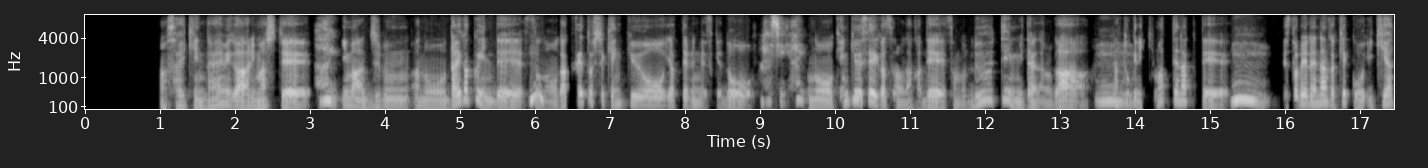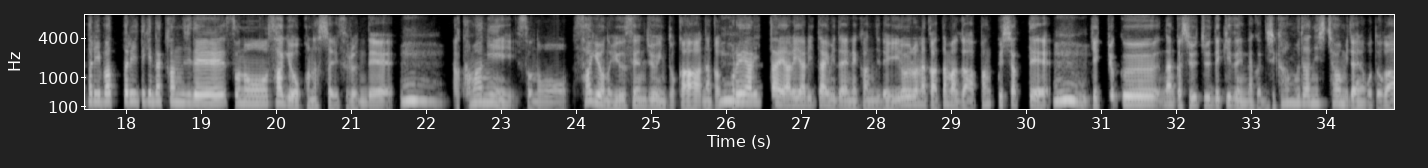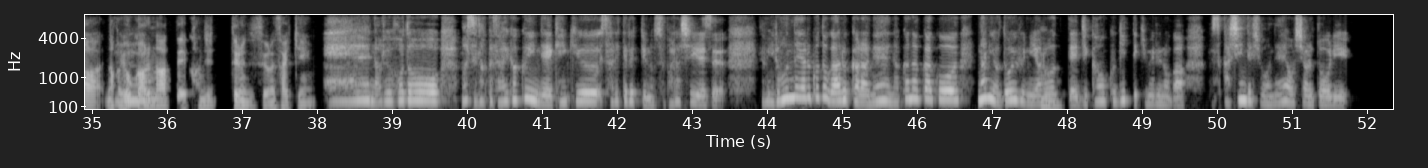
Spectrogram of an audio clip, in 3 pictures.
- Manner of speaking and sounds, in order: none
- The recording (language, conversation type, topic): Japanese, advice, ルーチンがなくて時間を無駄にしていると感じるのはなぜですか？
